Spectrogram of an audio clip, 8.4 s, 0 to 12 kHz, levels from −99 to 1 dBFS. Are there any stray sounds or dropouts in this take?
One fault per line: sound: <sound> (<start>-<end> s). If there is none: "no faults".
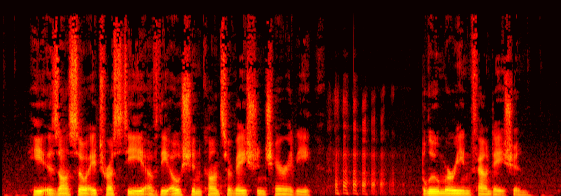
sound: laugh (4.9-6.1 s)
